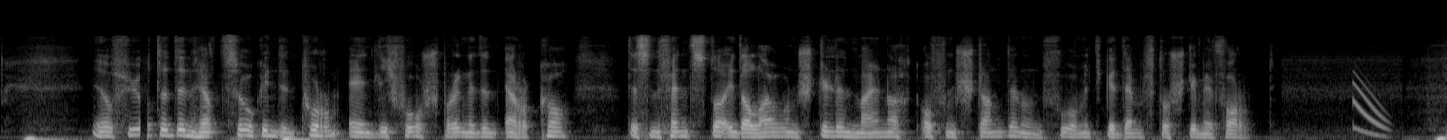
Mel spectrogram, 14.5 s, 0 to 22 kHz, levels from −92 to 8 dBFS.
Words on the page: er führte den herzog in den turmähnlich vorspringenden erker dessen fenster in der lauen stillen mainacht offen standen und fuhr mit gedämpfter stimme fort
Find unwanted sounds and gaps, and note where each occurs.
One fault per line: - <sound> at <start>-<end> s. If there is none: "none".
- dropout at 1.4-1.5 s
- chirp at 13.5-14.0 s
